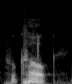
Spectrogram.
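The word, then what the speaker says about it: Huqoq: I just have one final question, and I think it's a biggie for you because it really has to do with Hukok, I think, is how it's best mm-hmm. pronounced. Yep, good.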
